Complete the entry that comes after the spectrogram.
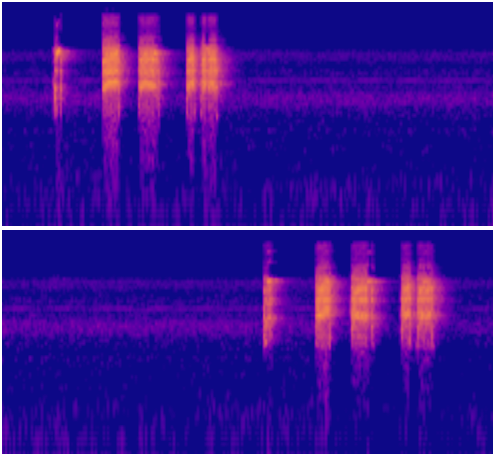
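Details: Black francolin, one of two birds, gives a harsh grating call of four quick rasping notes, repeated after a silence of about five seconds, with a faint steady hum behind.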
